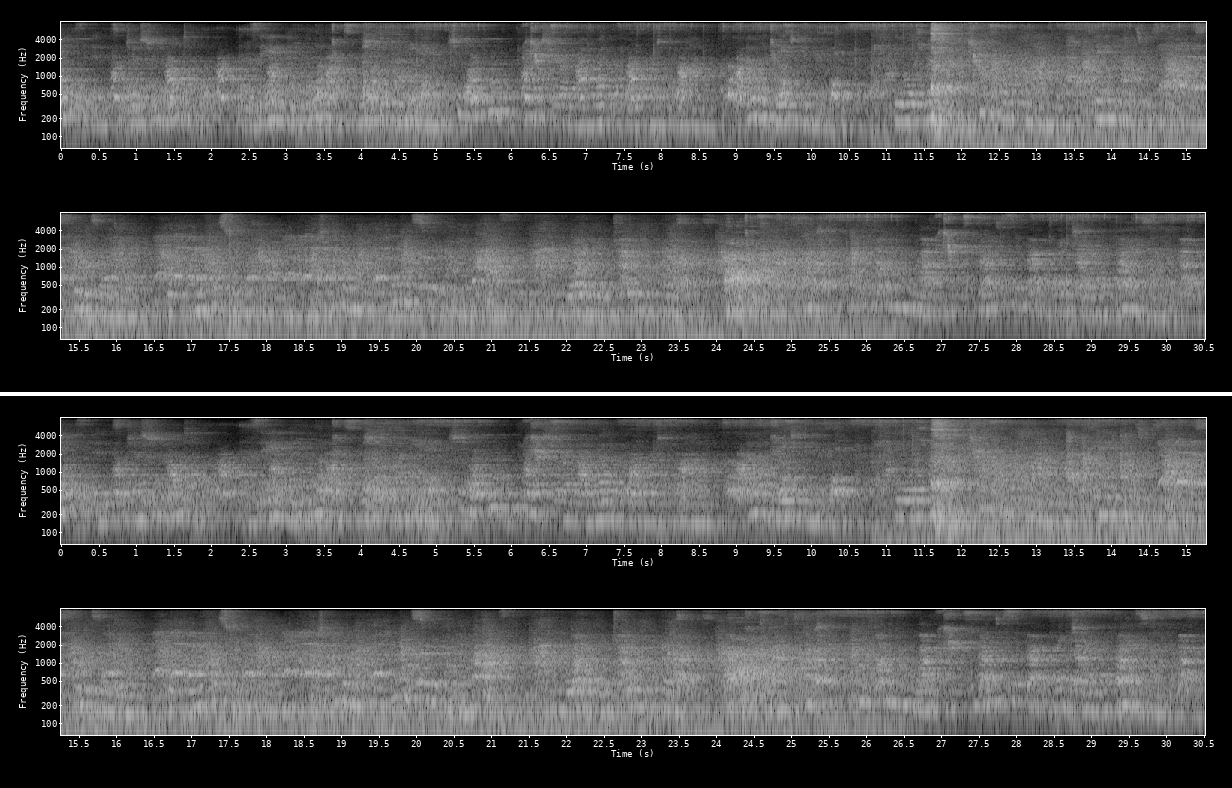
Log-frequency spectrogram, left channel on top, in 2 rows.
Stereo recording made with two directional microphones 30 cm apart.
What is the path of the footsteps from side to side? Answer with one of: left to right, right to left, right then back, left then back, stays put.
right then back.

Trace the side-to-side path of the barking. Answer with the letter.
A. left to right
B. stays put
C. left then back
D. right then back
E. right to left
A.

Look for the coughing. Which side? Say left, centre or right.
left.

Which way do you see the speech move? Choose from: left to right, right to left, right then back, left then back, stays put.
left to right.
